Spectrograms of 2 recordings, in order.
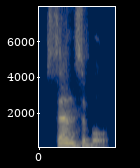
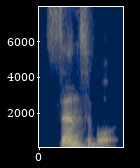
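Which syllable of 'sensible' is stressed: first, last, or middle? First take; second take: first; first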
